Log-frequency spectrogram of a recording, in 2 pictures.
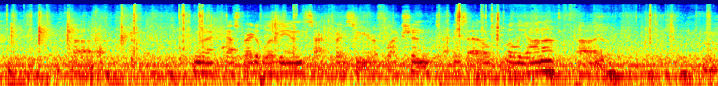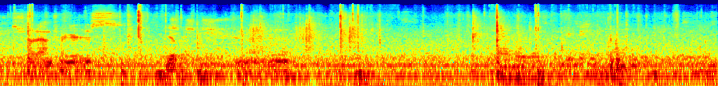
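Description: Playing cards are riffled and shuffled by hand.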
